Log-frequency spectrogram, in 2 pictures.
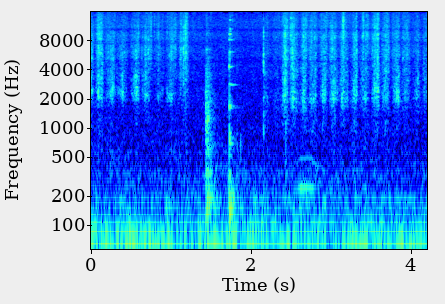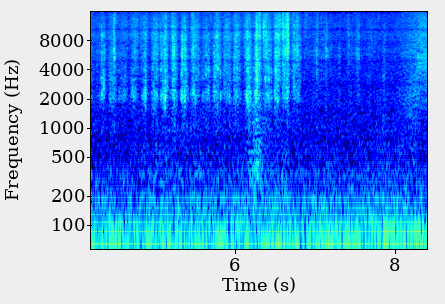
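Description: Faint, rapid rubbing and rustling of hands pulling apart clumps of damp paper-towel bedding on a terry towel, with two soft knocks about a second and a half in.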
